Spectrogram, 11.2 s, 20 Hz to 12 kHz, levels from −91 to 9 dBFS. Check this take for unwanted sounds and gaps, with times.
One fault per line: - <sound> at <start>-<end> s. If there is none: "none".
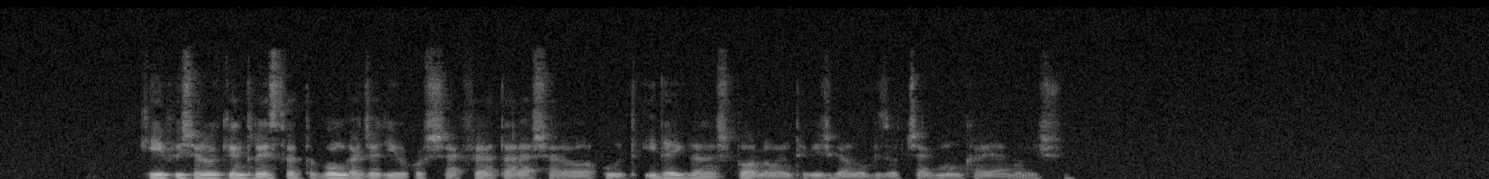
none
